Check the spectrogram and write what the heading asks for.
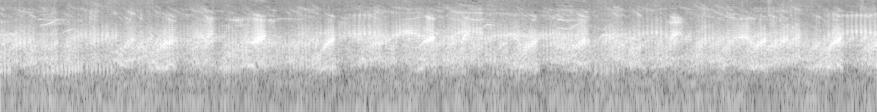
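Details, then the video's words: A wall of frog croaks from the water, with short high chirps rising out of the chorus roughly every half second to second. "Frog sound in the water"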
